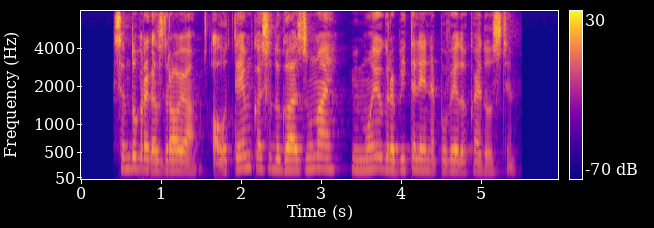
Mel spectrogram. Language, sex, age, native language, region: Slovenian, female, 12-17, Slovenian, Drava region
